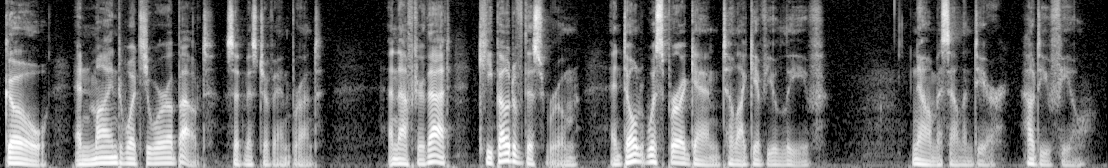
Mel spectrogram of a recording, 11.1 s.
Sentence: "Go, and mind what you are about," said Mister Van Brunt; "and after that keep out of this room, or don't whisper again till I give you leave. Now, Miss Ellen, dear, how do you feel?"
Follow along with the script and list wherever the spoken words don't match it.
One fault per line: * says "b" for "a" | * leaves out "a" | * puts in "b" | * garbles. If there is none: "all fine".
* says "and" for "or"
